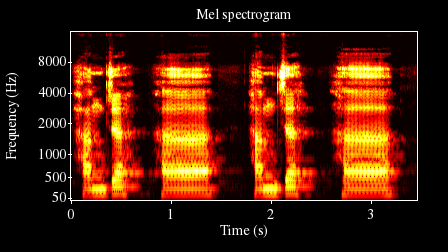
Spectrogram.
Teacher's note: এক নাম্বার মাখরাজ হলকের শুরু হইতে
